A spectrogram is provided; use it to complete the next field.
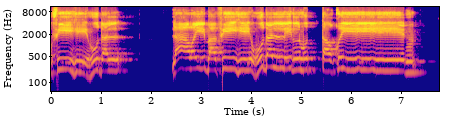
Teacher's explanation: وقف کریں گے تو ہا ساکن ہو جائے گا، ملا کے پڑھیں گے تو فیہ ھدی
